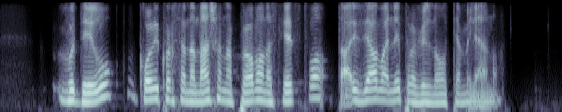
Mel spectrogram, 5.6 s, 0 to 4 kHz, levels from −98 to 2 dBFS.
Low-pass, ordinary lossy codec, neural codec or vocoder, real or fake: 3.6 kHz; none; codec, 16 kHz, 1 kbps, X-Codec, HuBERT features, trained on general audio; fake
